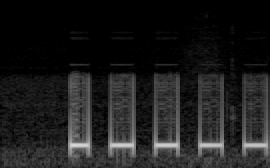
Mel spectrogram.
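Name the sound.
telephone tone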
